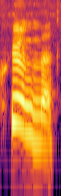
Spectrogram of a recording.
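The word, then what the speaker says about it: Home: Non, Hume, oui, ça se prononce Hume, qui était très populaire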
